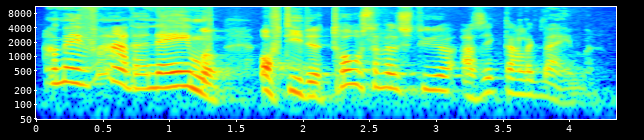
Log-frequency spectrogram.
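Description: Speaking with a Limburg Dutch accent, this preacher gives a heartfelt, personal sermon that moves from loud emphasis to quiet asides. His voice sits high with a sing-song lilt, and he talks fairly quickly.

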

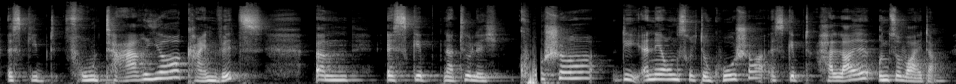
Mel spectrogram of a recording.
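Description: A woman's voice: medium pitch, animated, slow pace. A woman hosting a podcast, presenting and chatting in a structured, explanatory way with vivid examples. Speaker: podcast host.

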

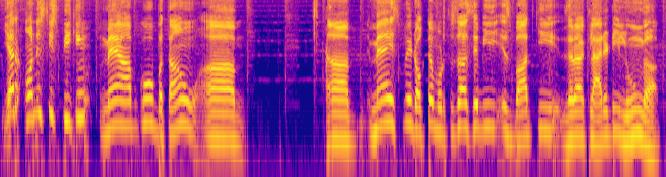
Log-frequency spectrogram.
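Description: Breezy Pakistani-accented morning host. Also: male voice, high-pitched, lively intonation, slow, faint music behind. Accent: Pakistani Urdu. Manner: breezy, chatty and informal. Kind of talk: live morning show chat.

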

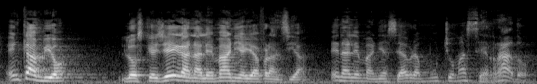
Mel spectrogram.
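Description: A man with a fairly high, slightly bright voice teaches a class lecture at a brisk pace. He explains step by step, hesitating at times and often checking in with listeners by asking "¿no?" and "¿sí?"

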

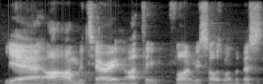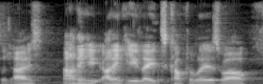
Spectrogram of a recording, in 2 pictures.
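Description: An Australian man hosting a racing podcast, running through the field in a steady, chatty way. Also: lowish voice, fast. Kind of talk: casual racing preview chat.

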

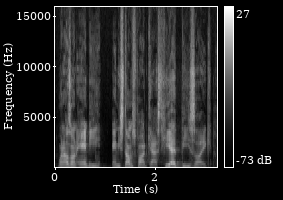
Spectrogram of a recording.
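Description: A man's voice: mid-range voice, animated, moderate pace, a bit bright. A man in his thirties hosting a casual podcast, rambling and laid-back, laughing easily. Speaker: podcast host. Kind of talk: casual chat.

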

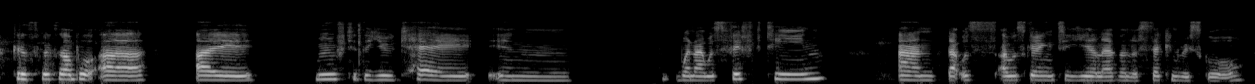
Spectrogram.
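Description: Speaking slowly in a steady, medium-pitched voice with a slight brightness, this podcast guest is a German woman in her twenties. She hesitates often in the casual interview chat, using many fillers and starting sentences over. The audio is dry and somewhat dull.

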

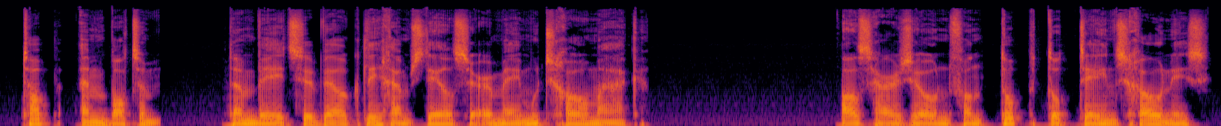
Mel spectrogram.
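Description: A man, an editor, reading a written reportage aloud in calm, even scripted narration. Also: low voice, no echo.

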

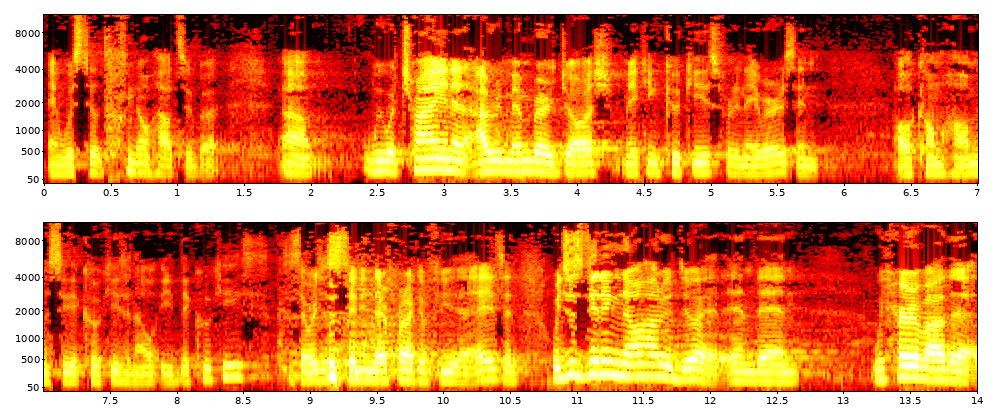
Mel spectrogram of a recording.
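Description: A man's voice: medium pitch, brisk, few pauses, a bit bright. Laughing young man in a reverberant room. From Costa Rica. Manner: laughing often, rambling with fillers. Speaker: community house resident. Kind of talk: casual group conversation. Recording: reverberant room, faint noise.

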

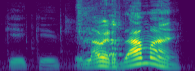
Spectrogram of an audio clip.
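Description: A man's voice: medium pitch, huge pitch swings, slow pace, a crowd in the background. A man with a Costa Rican accent in a casual podcast chat, joking and restarting his sentences.

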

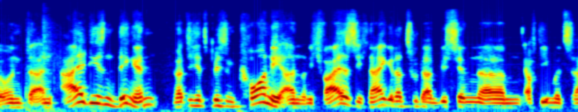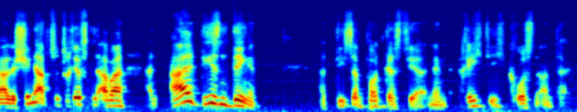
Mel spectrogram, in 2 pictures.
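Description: A man's voice: medium pitch, husky, no room sound. A man in his late thirties co-hosting a podcast, talking earnestly and reflectively in casual chat. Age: 30s. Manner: reflective, earnest, listing things off. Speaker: podcast co-host.

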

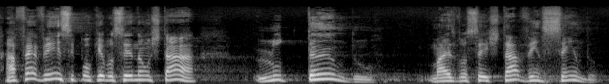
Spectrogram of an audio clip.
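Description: A man's voice: high voice, expressive, takes it slowly, long reverb tail. A male pastor preaching a sermon in an emphatic call-and-response style.

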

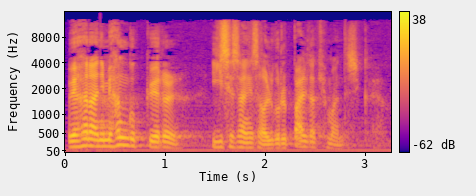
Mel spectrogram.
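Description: A man preaching a sermon, acting out dialogue with sudden loud bursts to his congregation. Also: mid-range voice, animated, very fast. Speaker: pastor. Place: church sanctuary. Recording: long hall reverb.

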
